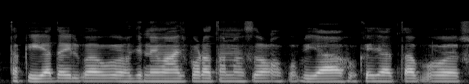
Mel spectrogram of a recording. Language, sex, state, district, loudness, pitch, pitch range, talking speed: Hindi, male, Uttar Pradesh, Deoria, -23 LUFS, 145 Hz, 140-145 Hz, 190 wpm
